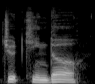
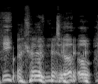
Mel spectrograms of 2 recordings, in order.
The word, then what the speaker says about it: Jeet Kune Do: And I think if we're connecting the dots to what we talked about at the very beginning, when we were talking about Jeet Kune Do, did I just say that wrong? I did. – Close enough. – Jeet Kune Do.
